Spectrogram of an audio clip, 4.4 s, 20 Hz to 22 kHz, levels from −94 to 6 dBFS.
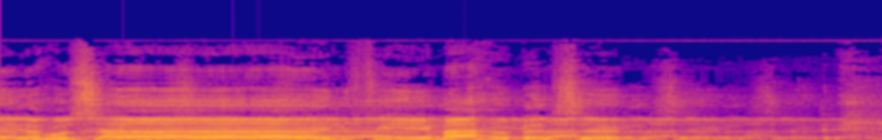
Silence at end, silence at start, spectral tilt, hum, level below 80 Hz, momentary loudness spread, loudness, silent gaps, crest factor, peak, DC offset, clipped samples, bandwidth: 0 s; 0 s; -2.5 dB/octave; none; -66 dBFS; 18 LU; -12 LUFS; none; 14 dB; 0 dBFS; under 0.1%; under 0.1%; 16.5 kHz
